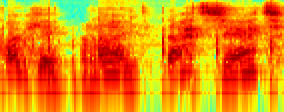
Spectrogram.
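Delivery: angry put-on character voice. Voicing Barham as he gets angry at a man: angry Barham voice. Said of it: "I just imagine a Barham going".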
